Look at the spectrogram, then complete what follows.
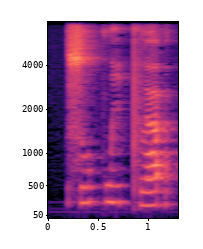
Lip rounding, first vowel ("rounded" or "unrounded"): rounded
